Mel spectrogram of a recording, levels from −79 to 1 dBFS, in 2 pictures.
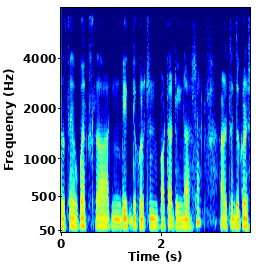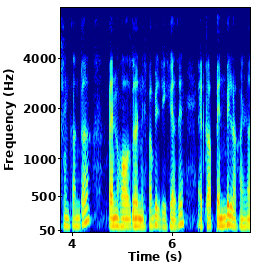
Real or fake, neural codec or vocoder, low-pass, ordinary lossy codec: fake; codec, 24 kHz, 3 kbps, HILCodec; 7.2 kHz; none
